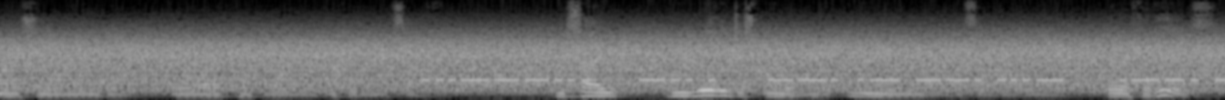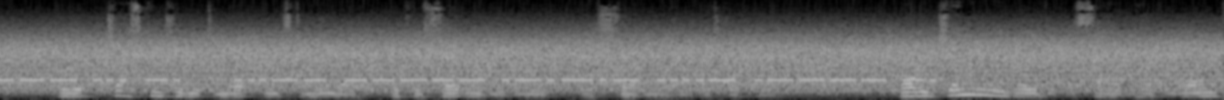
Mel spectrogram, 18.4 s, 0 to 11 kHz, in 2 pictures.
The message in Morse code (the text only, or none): <SOS> DE GAGV POSN 30.41S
